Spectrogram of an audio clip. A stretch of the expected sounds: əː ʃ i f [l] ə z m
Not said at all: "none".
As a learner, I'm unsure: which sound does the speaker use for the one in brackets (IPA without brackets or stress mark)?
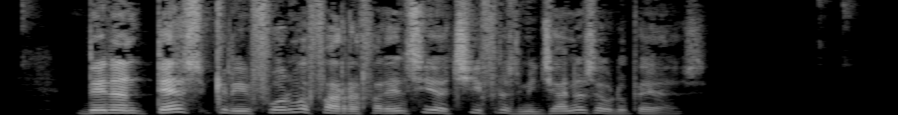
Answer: ɾ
